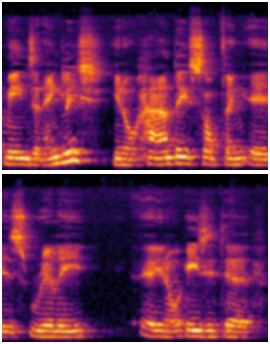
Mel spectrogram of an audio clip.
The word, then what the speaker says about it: Handy: So I'm pronouncing it with my sort of like Belfast accent, handy. The Germans say it often with like an American accent, handy, but it doesn't mean what it means in English.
